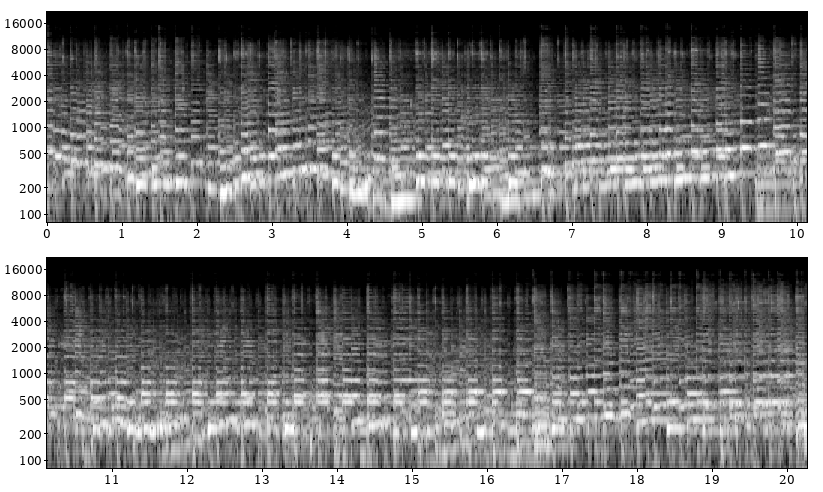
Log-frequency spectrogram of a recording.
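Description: Two acoustic guitars playing jazz, one strumming the rhythm while the other plays a moving melodic line.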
